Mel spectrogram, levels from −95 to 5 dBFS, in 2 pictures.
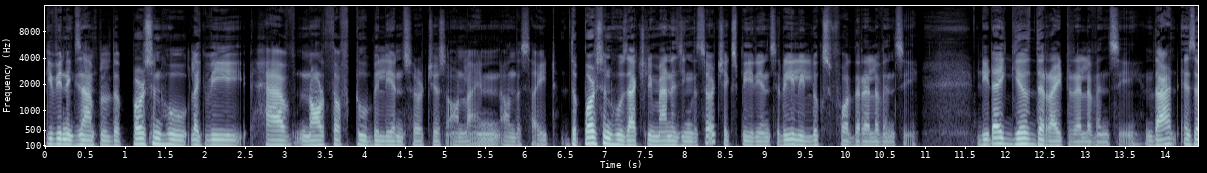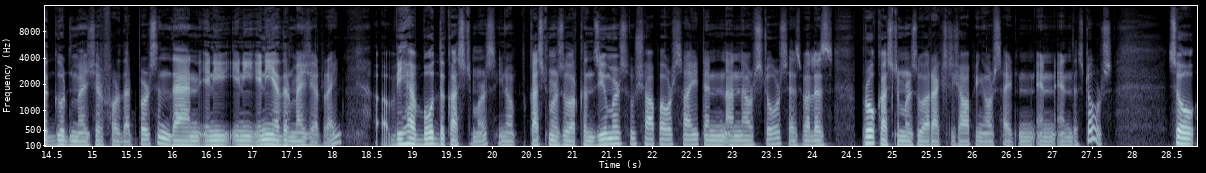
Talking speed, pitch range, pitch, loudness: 190 wpm, 110-130 Hz, 120 Hz, -24 LUFS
